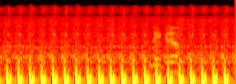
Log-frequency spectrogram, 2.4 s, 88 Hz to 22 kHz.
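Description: A Royal Enfield Meteor 350 motorcycle engine idles close by with a steady, rapid thumping pulse, loud and rhythmic.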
